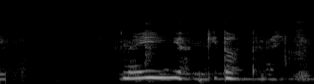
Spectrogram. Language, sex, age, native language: Icelandic, male, 9, Icelandic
